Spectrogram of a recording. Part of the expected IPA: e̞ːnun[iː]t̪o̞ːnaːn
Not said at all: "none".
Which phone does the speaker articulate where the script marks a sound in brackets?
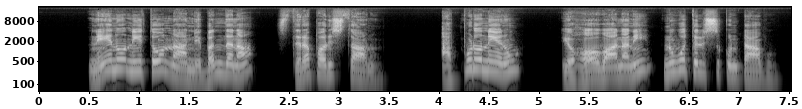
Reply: iː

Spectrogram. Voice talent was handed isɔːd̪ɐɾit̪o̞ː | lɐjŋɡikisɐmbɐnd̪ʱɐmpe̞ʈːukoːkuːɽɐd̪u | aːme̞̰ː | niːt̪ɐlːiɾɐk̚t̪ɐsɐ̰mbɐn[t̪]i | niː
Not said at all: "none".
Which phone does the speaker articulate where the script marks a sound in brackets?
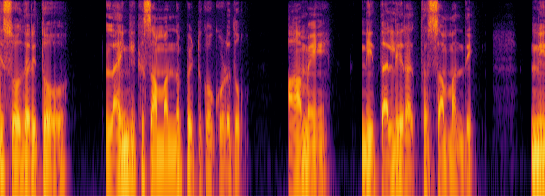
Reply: d̪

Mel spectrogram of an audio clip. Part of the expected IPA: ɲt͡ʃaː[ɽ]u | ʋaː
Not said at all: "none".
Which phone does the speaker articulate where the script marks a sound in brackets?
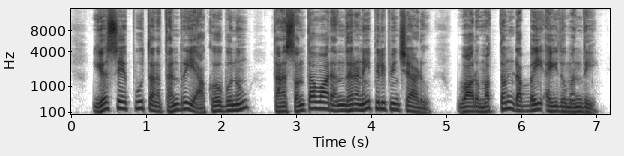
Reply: ɽ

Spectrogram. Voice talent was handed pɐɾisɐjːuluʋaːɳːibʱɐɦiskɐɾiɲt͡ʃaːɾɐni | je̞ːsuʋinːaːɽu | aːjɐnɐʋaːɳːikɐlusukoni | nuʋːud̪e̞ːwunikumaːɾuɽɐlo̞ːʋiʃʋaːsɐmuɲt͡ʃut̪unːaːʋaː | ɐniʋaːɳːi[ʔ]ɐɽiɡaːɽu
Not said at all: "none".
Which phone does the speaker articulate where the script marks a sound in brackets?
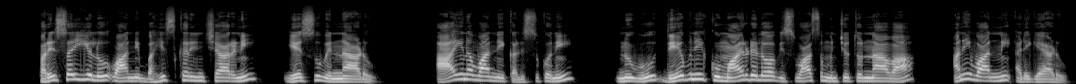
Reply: ʔ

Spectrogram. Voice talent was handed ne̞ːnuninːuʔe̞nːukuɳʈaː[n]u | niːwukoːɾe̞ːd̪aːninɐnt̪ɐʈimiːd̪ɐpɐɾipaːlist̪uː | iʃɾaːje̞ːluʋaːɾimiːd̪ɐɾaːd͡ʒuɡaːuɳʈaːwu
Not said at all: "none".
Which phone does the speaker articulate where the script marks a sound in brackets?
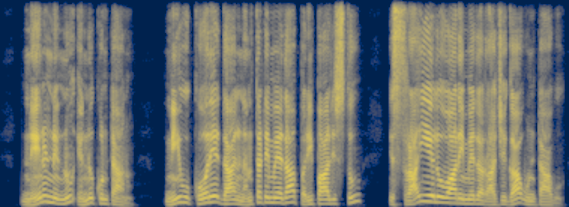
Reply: n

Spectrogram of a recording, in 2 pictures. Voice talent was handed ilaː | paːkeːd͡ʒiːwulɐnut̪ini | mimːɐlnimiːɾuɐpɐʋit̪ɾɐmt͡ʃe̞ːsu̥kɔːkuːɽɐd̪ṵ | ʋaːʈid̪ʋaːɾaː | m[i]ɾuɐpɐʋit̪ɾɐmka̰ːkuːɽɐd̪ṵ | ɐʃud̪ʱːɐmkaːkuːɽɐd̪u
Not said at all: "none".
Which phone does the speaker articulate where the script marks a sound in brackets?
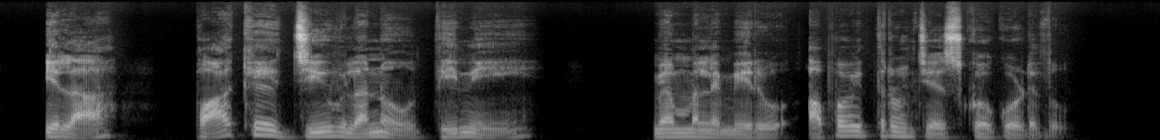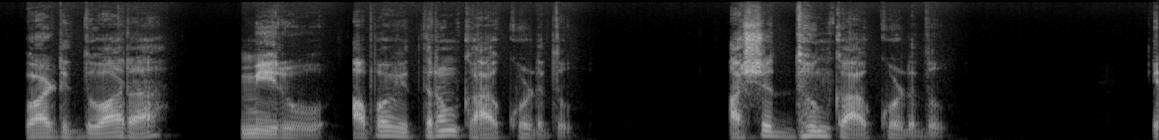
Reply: iː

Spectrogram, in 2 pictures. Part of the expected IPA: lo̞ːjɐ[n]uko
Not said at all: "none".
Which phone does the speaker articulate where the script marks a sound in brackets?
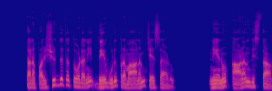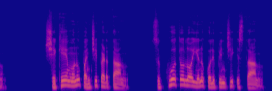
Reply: n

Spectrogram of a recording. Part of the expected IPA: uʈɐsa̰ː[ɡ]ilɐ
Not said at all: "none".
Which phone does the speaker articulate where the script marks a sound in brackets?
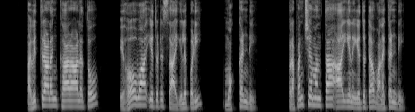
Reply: ɡ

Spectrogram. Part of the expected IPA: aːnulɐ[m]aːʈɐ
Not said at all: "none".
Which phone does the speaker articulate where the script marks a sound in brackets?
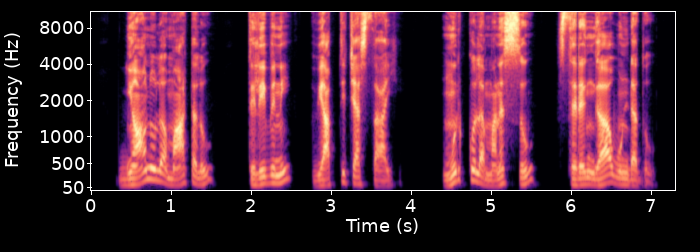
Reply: m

